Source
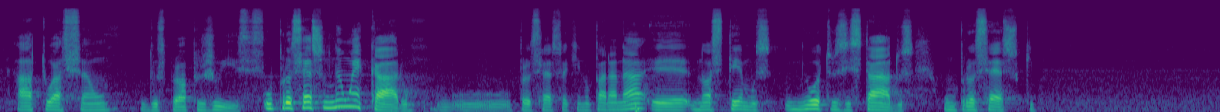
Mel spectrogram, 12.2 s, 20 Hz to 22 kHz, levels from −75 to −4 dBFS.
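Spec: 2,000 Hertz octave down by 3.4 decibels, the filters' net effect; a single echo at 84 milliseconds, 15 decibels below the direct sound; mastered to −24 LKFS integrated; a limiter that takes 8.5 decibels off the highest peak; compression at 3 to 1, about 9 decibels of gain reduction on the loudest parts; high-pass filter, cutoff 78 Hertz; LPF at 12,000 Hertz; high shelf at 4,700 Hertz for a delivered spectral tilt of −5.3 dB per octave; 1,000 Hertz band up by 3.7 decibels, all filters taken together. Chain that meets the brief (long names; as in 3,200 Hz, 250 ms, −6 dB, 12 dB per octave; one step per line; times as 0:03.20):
high-pass filter 78 Hz
low-pass filter 12,000 Hz
parametric band 1,000 Hz +7.5 dB
parametric band 2,000 Hz −6 dB
high-shelf EQ 4,700 Hz −8.5 dB
downward compressor 3 to 1, threshold −28 dBFS
brickwall limiter −23.5 dBFS
single-tap delay 84 ms −15 dB
level +12 dB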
